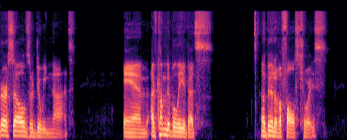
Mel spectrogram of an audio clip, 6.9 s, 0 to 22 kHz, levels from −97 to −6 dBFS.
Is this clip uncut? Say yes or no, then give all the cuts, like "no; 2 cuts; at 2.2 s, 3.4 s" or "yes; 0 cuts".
yes; 0 cuts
